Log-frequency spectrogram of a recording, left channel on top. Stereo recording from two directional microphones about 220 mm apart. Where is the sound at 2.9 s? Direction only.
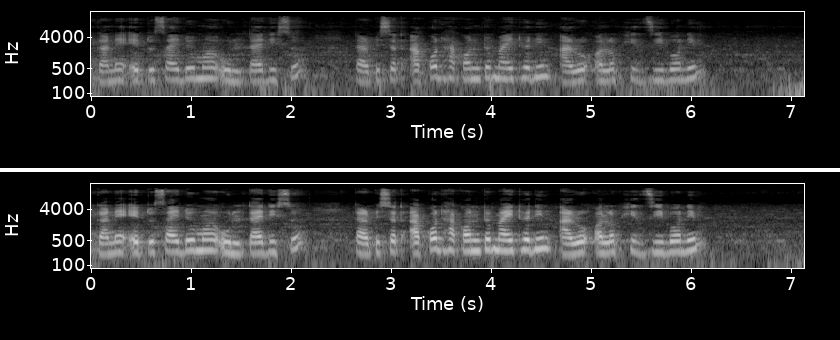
25° right (ahead or behind).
